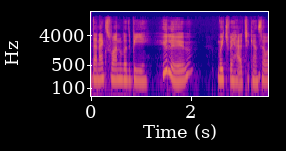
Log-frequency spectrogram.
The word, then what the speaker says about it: Hulu: Okay, but Alexia, it's not who. That almost seems French. Who? Who? Hulu. Hulu. Hulu. Hulu. Perfect.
